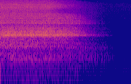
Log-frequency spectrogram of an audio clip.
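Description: A long, steady exhale of breath during a Pilates exercise, airy and breathy, close and soft, tapering off into silence after about a second and a half.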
